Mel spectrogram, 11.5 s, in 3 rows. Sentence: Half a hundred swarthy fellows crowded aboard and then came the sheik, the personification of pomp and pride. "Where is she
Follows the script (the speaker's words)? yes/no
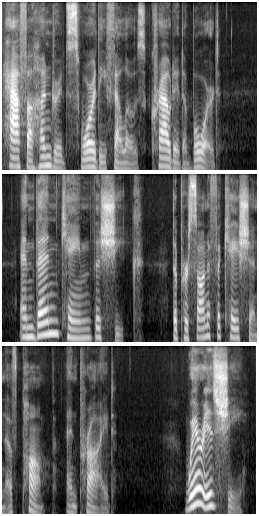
yes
